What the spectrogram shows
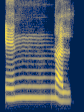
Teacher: we have a noon mushaddad, so we have to produce a ghunna sound for 2 seconds.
